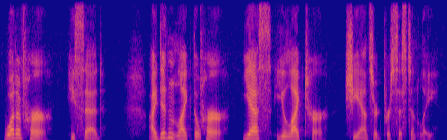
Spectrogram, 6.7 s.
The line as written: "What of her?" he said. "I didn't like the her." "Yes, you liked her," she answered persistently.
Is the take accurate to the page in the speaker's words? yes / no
yes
